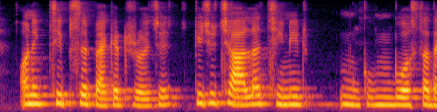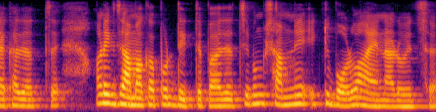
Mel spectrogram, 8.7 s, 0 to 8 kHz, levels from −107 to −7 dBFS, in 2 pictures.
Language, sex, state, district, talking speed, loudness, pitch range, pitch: Bengali, female, West Bengal, Kolkata, 180 wpm, -23 LUFS, 180-225 Hz, 205 Hz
